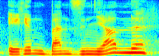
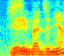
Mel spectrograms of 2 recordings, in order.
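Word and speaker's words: Erik Bazinyan: Là, je vais avoir besoin de l'aide d'Olivier pour la prononciation, là, mais Erin Banzignan... Éric Banzignan, oui.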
